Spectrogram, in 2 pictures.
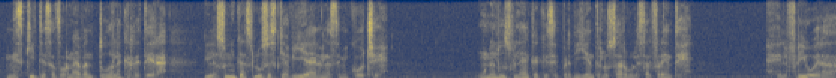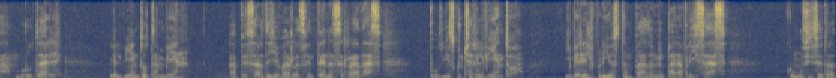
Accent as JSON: {"language": "Spanish", "region": "Aguascalientes", "country": "Mexico", "said": "Soy un conductor de Uber de Aguascalientes."}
